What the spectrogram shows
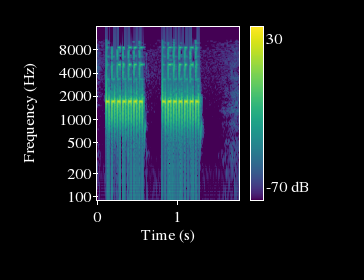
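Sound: telephone ringing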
